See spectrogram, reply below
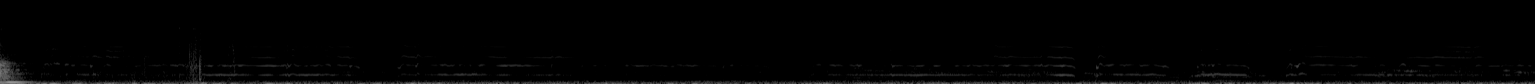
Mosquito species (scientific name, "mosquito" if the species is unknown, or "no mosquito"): Culex tigripes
